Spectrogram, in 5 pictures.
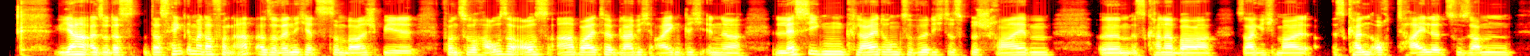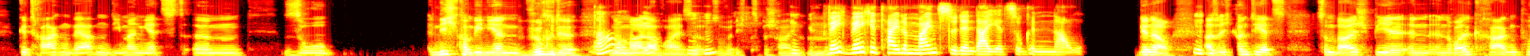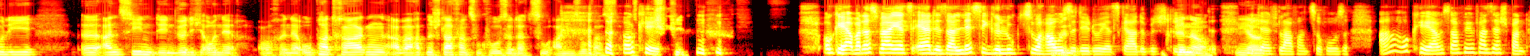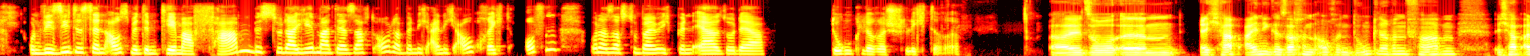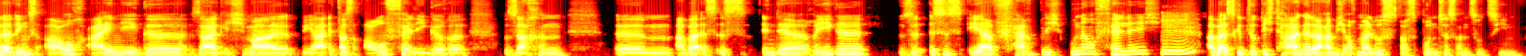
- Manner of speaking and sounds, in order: stressed: "würde"; background speech; chuckle; other background noise; laugh; chuckle; laughing while speaking: "Beispiel"
- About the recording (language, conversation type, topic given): German, podcast, Wie findest du deinen persönlichen Stil, der wirklich zu dir passt?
